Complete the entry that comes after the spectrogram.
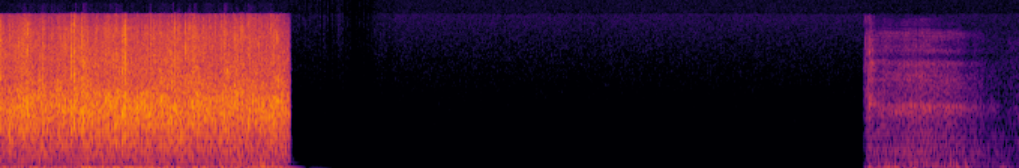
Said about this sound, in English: Let's give Kenji, Antero, and Rudy another round of applause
